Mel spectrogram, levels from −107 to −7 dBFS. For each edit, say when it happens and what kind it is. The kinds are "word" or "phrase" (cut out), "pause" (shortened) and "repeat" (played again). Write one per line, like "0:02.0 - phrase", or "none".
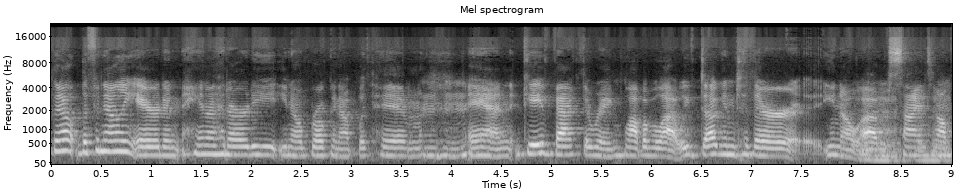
none

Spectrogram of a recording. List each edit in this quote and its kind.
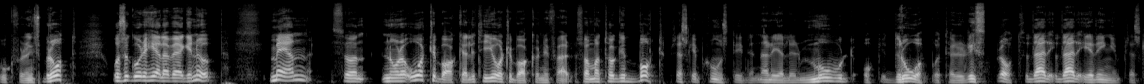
0:10.5 - repeat

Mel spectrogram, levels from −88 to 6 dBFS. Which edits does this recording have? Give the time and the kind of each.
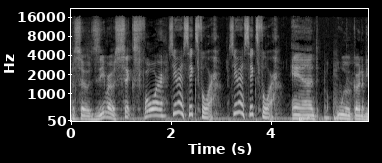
0:03.1 - repeat

